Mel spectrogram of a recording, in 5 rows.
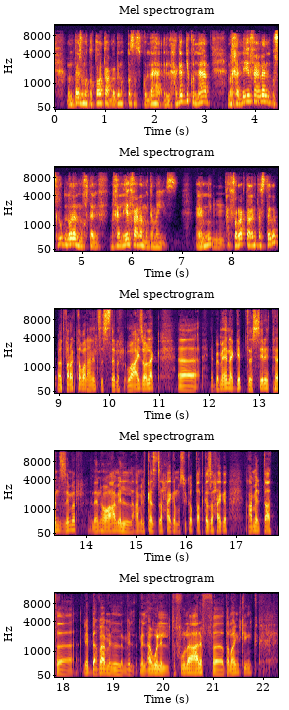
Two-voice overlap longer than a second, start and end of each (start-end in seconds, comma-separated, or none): none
